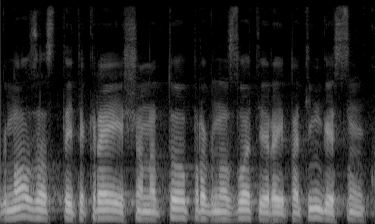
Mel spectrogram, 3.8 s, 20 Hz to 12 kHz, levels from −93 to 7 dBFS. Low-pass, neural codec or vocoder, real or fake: 10.8 kHz; none; real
